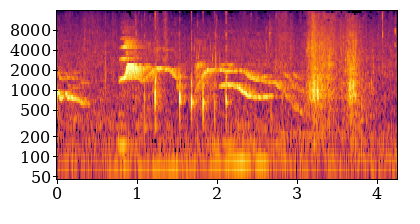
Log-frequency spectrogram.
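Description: A 2½-week-old Australian Shepherd puppy crying in high-pitched whines: a short falling cry at the start, a loud cry about a second in (the loudest), then a long cry that slides down in pitch around two seconds in.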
